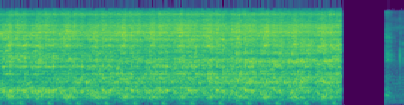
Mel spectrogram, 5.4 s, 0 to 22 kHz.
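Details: Wheel Horse tractor, possibly 1973, 10 hp Kohler, sat three years, cranked via jumper cables: steady rapid cranking about two and a half turns a second with no firing; no spark, ignition fault not yet found.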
